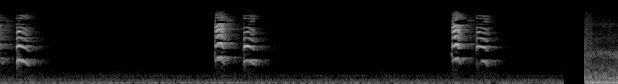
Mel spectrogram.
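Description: Chihuahua yipping: three quick double yips about two seconds apart, each short high note falling in pitch.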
